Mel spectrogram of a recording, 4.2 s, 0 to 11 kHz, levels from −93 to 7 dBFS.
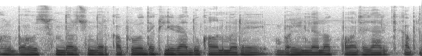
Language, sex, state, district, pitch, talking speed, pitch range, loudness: Maithili, male, Bihar, Madhepura, 110 Hz, 255 wpm, 105-110 Hz, -13 LUFS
